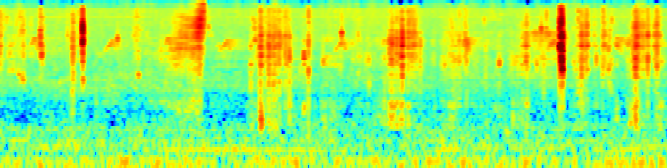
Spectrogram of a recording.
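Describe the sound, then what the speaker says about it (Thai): Homemade Thai crispy pork belly being bitten and chewed close to the mic, with crunchy crackles over a steady low background rumble and no talking. "เบิ่งนะฟังเสียงหมูกรอบแซ่บๆกันนะ"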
